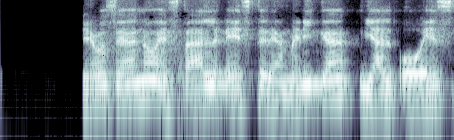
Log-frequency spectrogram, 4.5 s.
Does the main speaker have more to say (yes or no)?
yes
